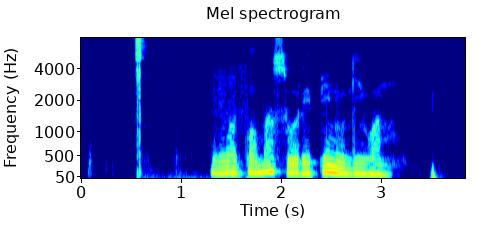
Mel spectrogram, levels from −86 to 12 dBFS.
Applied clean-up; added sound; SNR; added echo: neural mask model DeepFilterNet 3.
